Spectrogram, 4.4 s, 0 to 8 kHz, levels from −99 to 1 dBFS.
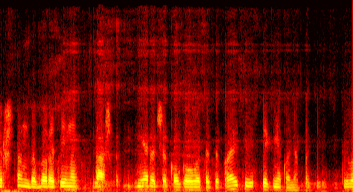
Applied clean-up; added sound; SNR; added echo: neural separator model SepFormer DNS4.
